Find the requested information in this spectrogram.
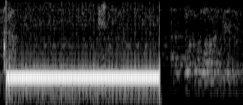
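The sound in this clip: Telephone transfer tone during a bank call being passed to a quality control team. A single steady mid-pitched tone holds for about two seconds, then cuts off abruptly, leaving faint line noise.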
